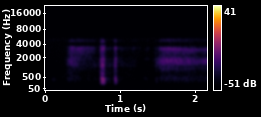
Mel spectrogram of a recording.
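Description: A man laughing breathily into the microphone: a puff and two short bursts, then about a second and a half in a long wheezy exhale.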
